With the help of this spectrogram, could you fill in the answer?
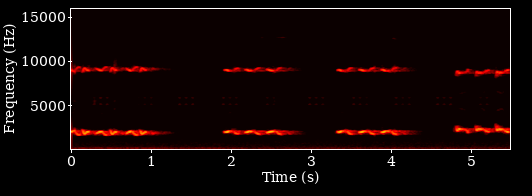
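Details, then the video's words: Northern mockingbird singing a warbled, slightly wavering phrase four times, each about a second long with short pauses between; the last repeat is pitched higher. Faint low background hum. "Northern Mockingbird Song, Sound, Voice, Call, Melody - Sinsonte Canto - Mimus Polyglottos"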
